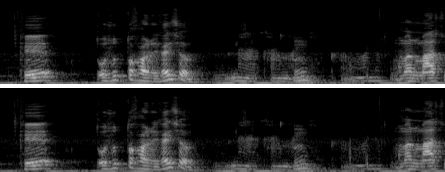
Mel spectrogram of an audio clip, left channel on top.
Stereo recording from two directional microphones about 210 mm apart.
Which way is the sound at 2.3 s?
10° right (ahead or behind).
